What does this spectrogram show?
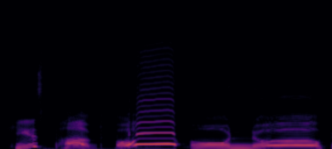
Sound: shrieking

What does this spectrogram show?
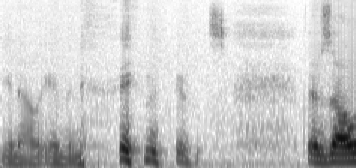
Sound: laughs

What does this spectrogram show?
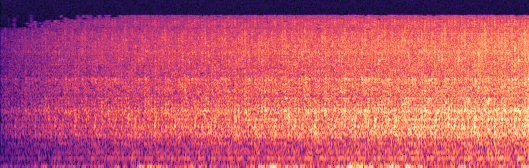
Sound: engine on standby

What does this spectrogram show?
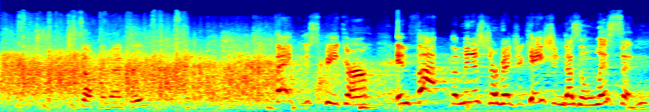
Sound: applause

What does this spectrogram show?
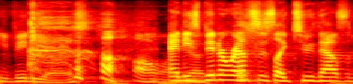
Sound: laughs

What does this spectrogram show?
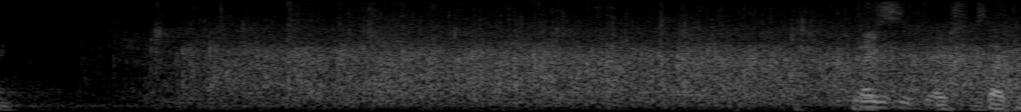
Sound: audience applauding

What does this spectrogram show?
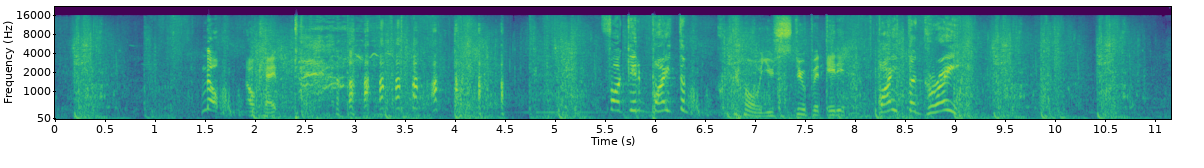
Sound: laughs

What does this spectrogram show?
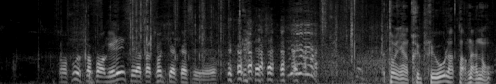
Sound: laughs

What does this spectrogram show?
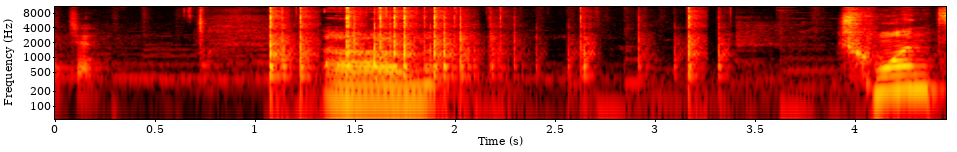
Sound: dice rolling

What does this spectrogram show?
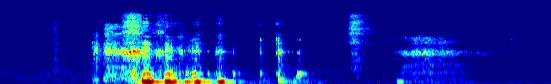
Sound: laughs

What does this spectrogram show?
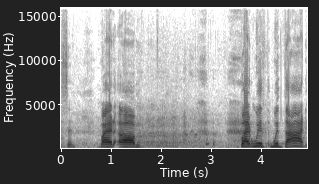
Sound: laugh

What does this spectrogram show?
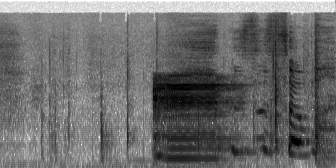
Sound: buzzer

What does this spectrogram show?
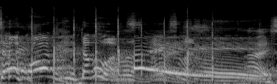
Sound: patronising applause

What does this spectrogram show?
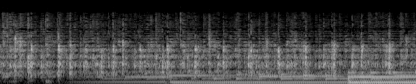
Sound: applause

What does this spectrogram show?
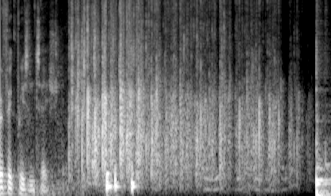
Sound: applause

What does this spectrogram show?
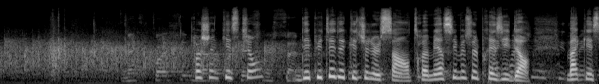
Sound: applause

